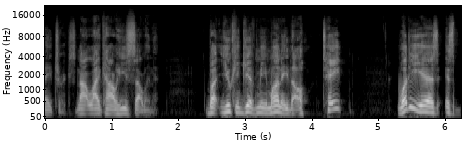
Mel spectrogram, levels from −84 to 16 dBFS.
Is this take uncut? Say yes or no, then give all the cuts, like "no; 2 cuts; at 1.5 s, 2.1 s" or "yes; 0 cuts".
no; 1 cut; at 4.1 s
